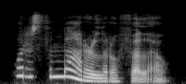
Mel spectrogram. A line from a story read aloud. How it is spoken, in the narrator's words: asked the man in a kindly tone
